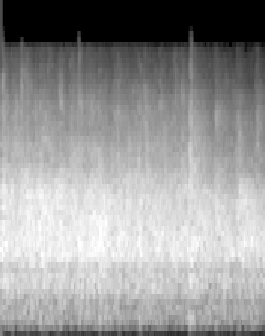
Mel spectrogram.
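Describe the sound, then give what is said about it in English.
Sustained audience applause, a thankful round for the kids, a dense, steady wash of many hands clapping at once with no pauses, loud and even throughout, with no voices standing out above it. “Hey, can we give a real thankful round of applause for what God's doing in these kids' lives?”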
